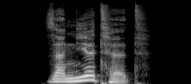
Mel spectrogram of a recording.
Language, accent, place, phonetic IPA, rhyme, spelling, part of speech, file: German, Germany, Berlin, [zaˈniːɐ̯tət], -iːɐ̯tət, saniertet, verb, De-saniertet.ogg
- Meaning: inflection of sanieren: 1. second-person plural preterite 2. second-person plural subjunctive II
